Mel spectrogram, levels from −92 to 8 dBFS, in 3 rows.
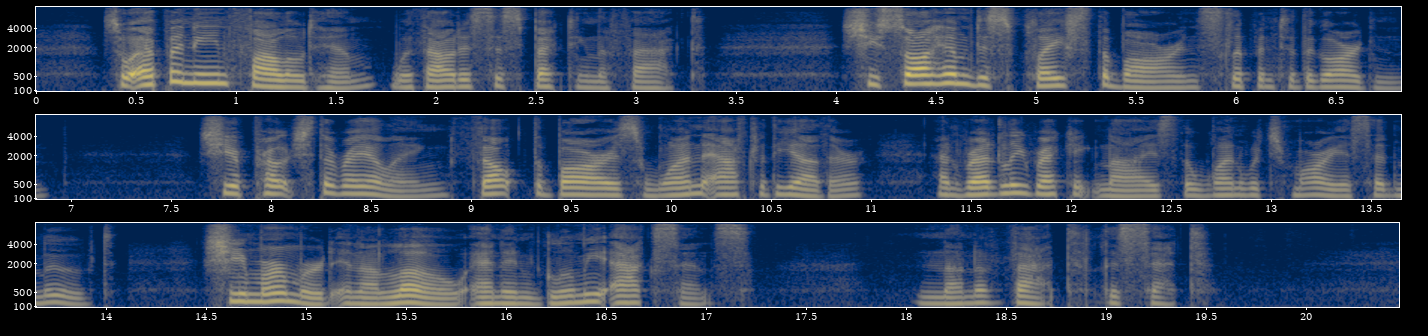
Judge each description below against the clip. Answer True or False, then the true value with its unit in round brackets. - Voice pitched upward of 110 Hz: True (185 Hz)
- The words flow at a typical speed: True (160 wpm)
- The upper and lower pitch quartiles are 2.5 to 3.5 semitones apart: True (3.1 semitones)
